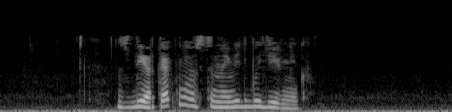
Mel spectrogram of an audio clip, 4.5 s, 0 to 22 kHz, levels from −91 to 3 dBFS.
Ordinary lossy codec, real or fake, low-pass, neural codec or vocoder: MP3, 24 kbps; fake; 7.2 kHz; codec, 16 kHz, 4 kbps, X-Codec, HuBERT features, trained on balanced general audio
